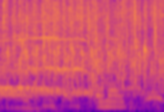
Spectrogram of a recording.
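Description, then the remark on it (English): An audience claps steadily and loudly throughout for a guest who joined them that night, a dense wash of applause with faint voices and whoops rising underneath. “Please give a huge round of applause to Larry Dean for joining us tonight.”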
